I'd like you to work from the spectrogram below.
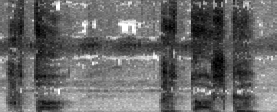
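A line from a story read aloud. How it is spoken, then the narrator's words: Trembling whisper. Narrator (Russian): позвал Сергей дрожащим шепотом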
